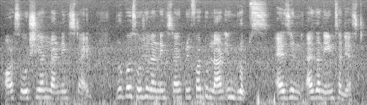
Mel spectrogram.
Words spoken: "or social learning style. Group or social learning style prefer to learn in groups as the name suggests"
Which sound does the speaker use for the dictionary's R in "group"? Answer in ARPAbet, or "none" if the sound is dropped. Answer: R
